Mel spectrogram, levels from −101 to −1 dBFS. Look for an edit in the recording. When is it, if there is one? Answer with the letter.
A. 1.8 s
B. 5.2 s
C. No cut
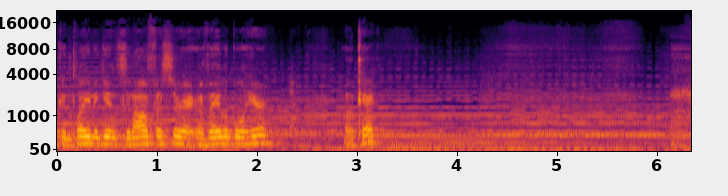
C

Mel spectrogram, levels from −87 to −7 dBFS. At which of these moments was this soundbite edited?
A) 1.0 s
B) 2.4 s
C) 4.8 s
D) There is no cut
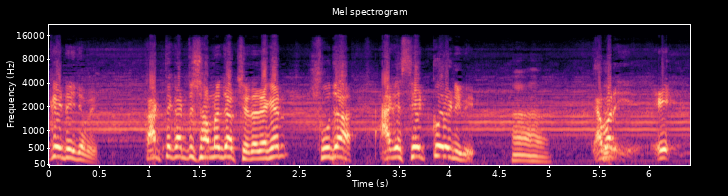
D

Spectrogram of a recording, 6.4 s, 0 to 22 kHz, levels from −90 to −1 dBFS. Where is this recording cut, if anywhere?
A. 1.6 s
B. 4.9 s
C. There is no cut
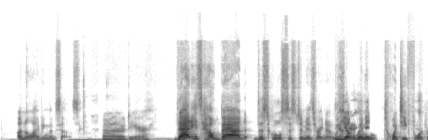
B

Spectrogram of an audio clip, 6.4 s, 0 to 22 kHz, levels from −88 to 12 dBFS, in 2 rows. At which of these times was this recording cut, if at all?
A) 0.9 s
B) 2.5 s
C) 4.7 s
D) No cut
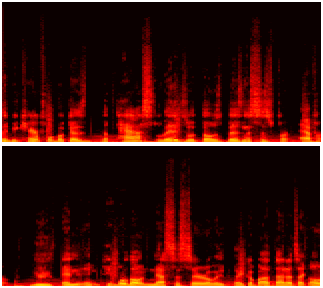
A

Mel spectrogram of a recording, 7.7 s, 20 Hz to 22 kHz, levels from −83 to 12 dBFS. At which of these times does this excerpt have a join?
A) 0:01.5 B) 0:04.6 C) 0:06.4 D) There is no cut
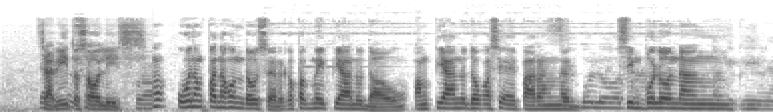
A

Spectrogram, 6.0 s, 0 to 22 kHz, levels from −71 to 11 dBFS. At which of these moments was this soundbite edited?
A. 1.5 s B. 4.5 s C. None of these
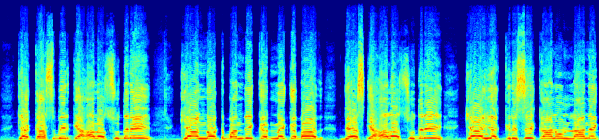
C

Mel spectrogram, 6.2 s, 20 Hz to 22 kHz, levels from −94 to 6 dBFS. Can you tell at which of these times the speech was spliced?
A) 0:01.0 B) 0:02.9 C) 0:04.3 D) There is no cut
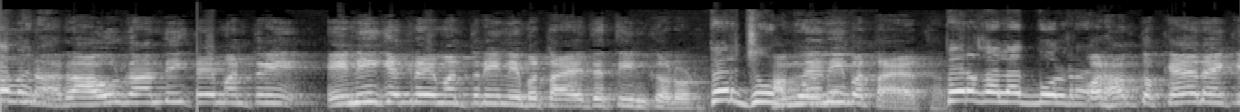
A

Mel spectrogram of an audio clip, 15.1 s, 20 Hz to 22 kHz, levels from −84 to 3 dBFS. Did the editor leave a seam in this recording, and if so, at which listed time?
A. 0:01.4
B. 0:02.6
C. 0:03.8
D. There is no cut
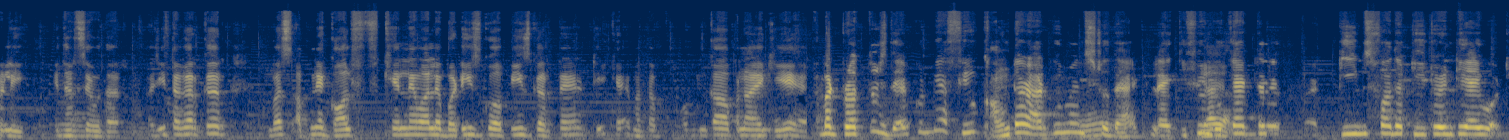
A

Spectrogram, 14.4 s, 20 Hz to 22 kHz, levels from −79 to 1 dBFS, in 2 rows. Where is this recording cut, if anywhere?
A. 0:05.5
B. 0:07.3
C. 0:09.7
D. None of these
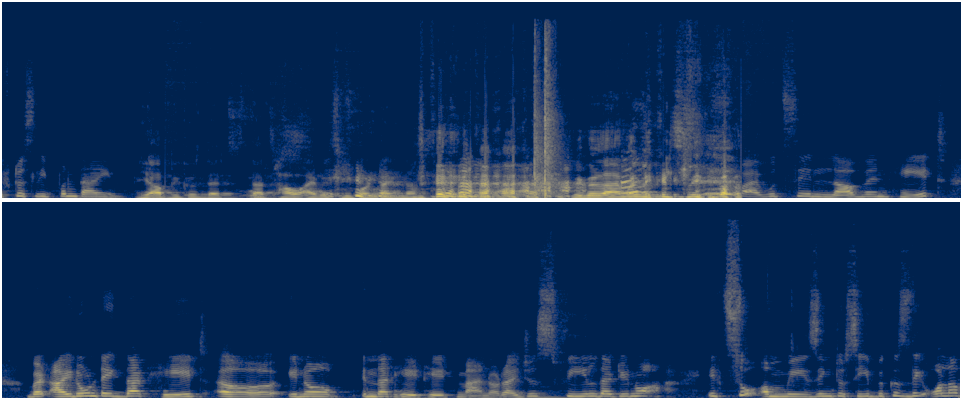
A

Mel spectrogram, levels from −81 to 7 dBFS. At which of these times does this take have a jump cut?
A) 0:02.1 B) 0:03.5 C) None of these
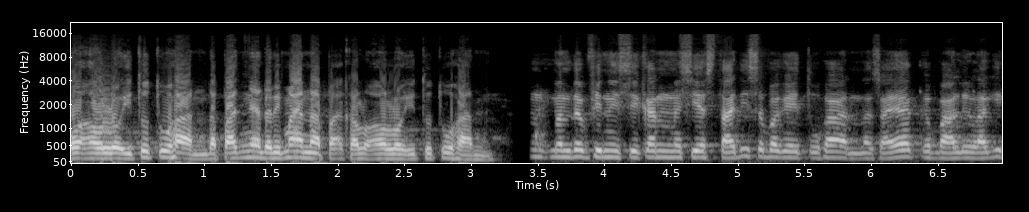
B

